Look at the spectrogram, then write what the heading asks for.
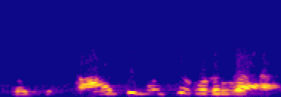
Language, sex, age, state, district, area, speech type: Tamil, female, 60+, Tamil Nadu, Vellore, urban, conversation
